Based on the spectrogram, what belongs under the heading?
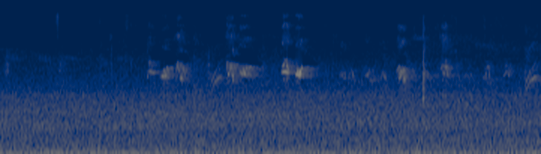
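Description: Small birds chirping in short, high calls, most of them between about one and a half and four seconds in, with two louder chirps near the middle, over a steady low outdoor rumble.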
